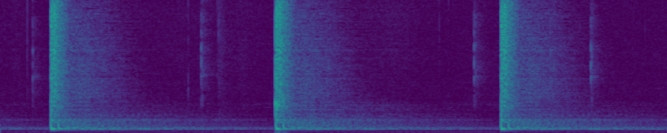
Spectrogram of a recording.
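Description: Snare drum hits played through the Outer Space plugin's emulated spring reverb, heard wet only: three strikes about a second and a half apart, each with a long ringing tail that dies away. The reverb's treble EQ is being turned up.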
